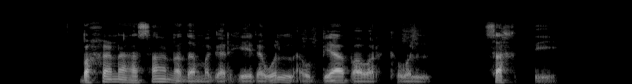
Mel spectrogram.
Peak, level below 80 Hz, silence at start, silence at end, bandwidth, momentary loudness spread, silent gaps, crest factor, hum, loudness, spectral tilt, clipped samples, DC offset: -10 dBFS; -62 dBFS; 0.8 s; 0.75 s; 7.8 kHz; 16 LU; 3.85-3.89 s, 4.35-4.54 s, 4.72-4.84 s, 5.19-5.35 s; 24 dB; none; -32 LUFS; -4 dB/octave; under 0.1%; under 0.1%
